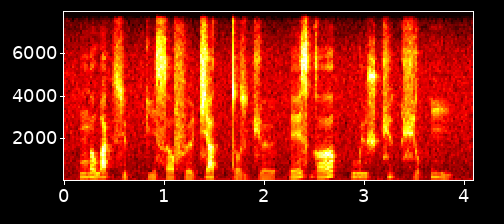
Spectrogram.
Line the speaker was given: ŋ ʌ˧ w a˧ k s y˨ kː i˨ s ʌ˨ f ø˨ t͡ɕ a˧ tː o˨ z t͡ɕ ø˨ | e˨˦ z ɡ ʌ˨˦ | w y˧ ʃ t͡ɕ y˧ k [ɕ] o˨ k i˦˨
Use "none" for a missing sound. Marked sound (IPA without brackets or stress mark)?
ɕ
